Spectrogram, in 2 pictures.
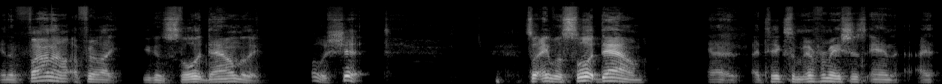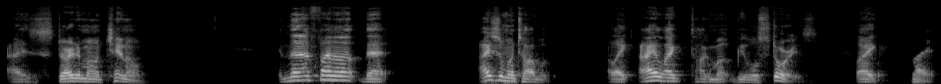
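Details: Adult man with aphasia following a stroke, speaking in conversation.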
